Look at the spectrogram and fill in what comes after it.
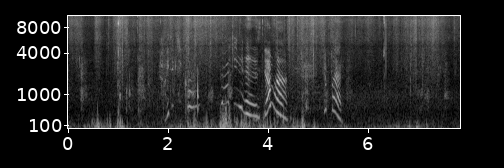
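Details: A pit bull on an individual walk gives several short, high, whining yelps with sharply sliding pitch, bunched near the middle, amid rustling, handling noise and nearby human voices.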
